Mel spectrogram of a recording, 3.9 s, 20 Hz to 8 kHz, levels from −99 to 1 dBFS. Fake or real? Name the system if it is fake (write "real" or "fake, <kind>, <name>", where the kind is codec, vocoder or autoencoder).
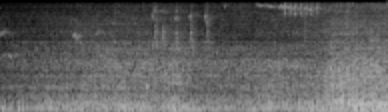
fake, vocoder, HiFi-GAN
